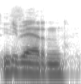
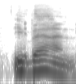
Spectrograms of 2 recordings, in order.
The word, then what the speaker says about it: Hivern: It's Hivern. Hivern. It's in Catalan.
